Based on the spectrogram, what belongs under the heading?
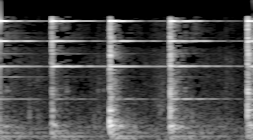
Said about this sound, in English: You remember who gave you that bell? I paid for that bell.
